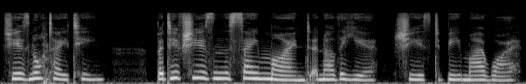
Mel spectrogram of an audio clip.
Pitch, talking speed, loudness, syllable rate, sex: 230 Hz, 230 wpm, -18 LUFS, 5.2 syllables/s, female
